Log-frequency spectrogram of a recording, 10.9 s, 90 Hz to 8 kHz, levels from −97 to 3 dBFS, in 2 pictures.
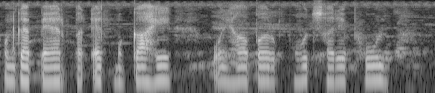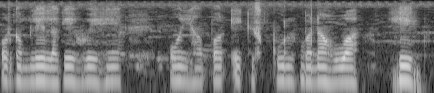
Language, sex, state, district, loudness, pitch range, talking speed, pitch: Hindi, male, Andhra Pradesh, Chittoor, -22 LUFS, 155-165 Hz, 140 wpm, 160 Hz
